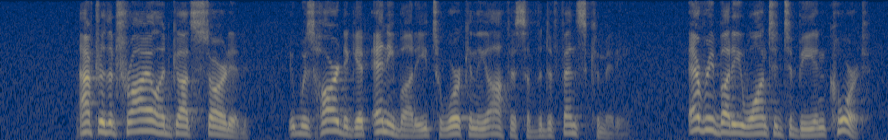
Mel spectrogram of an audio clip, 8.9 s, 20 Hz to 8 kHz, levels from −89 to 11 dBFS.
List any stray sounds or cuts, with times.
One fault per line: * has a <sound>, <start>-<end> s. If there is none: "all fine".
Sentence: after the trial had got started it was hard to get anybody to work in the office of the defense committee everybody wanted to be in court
all fine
